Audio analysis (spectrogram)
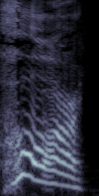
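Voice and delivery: enraged man shouting down at the woman; furious shout. Acted. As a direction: spit the word out in fury. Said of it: "he shouted".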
